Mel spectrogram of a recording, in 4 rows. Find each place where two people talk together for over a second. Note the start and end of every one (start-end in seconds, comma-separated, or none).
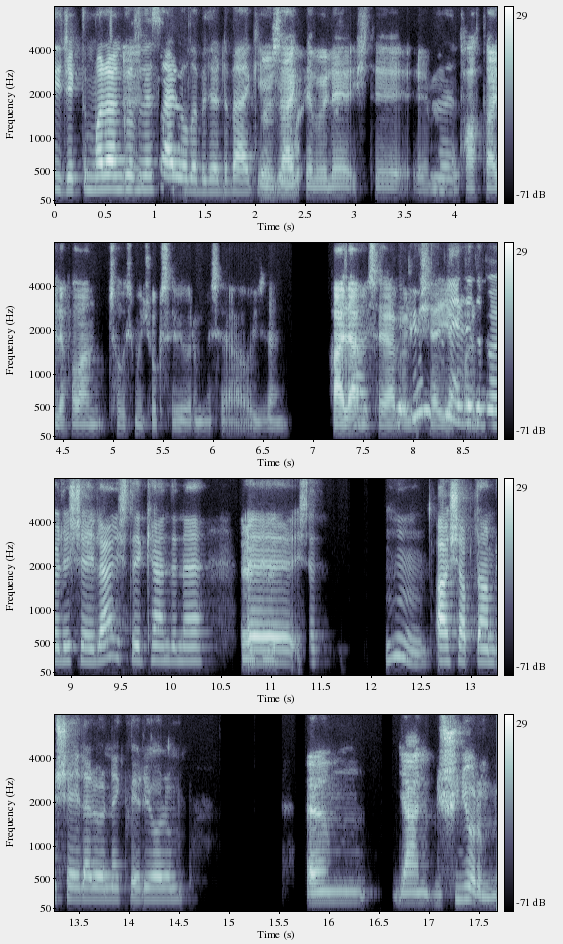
7.4-8.8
